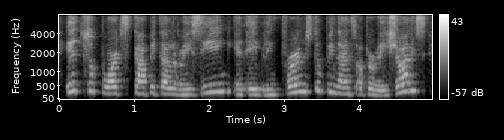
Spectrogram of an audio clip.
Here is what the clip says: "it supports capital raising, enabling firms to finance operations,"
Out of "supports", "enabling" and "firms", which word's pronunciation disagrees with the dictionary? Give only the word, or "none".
firms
